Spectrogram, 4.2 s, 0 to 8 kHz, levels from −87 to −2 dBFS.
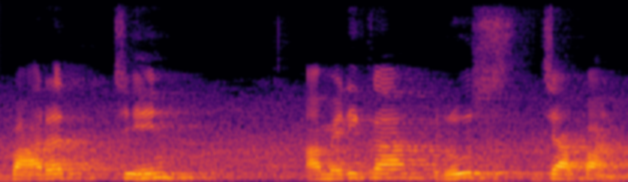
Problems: constant background noise, echo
